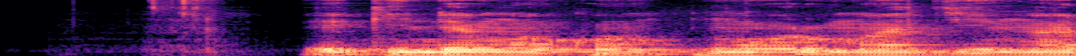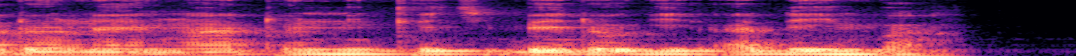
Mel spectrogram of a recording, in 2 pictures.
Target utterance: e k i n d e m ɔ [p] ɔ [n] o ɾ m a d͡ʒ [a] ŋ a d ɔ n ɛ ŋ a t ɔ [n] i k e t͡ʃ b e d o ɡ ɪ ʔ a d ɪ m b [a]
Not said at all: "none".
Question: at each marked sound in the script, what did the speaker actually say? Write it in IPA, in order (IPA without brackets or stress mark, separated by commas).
k, ŋ, i, n, a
